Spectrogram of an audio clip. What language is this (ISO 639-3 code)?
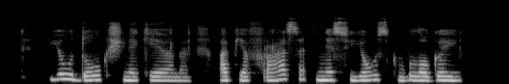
lit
